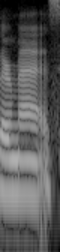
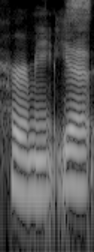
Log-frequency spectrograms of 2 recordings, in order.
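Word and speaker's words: Hermès: Um, same with Hermes, you know, not her meats.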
